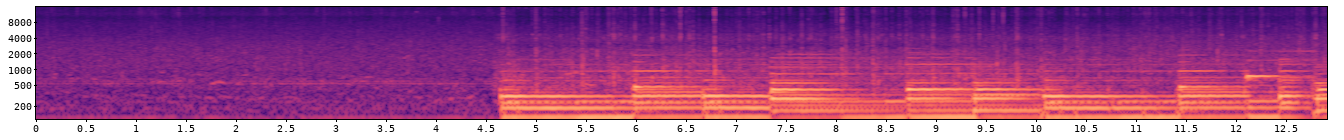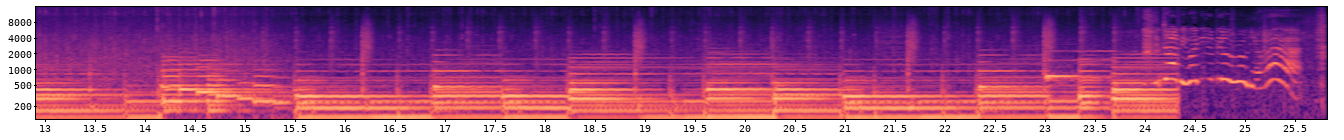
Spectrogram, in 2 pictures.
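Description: Steady rain falling for the first few seconds, then instrumental background music comes in suddenly about five seconds in and is much louder, running on with changing notes over the rain.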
